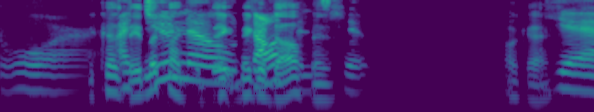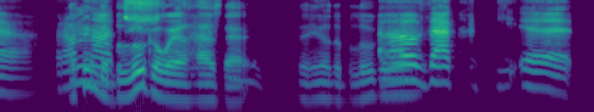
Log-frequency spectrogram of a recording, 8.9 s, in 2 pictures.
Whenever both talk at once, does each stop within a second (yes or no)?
no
